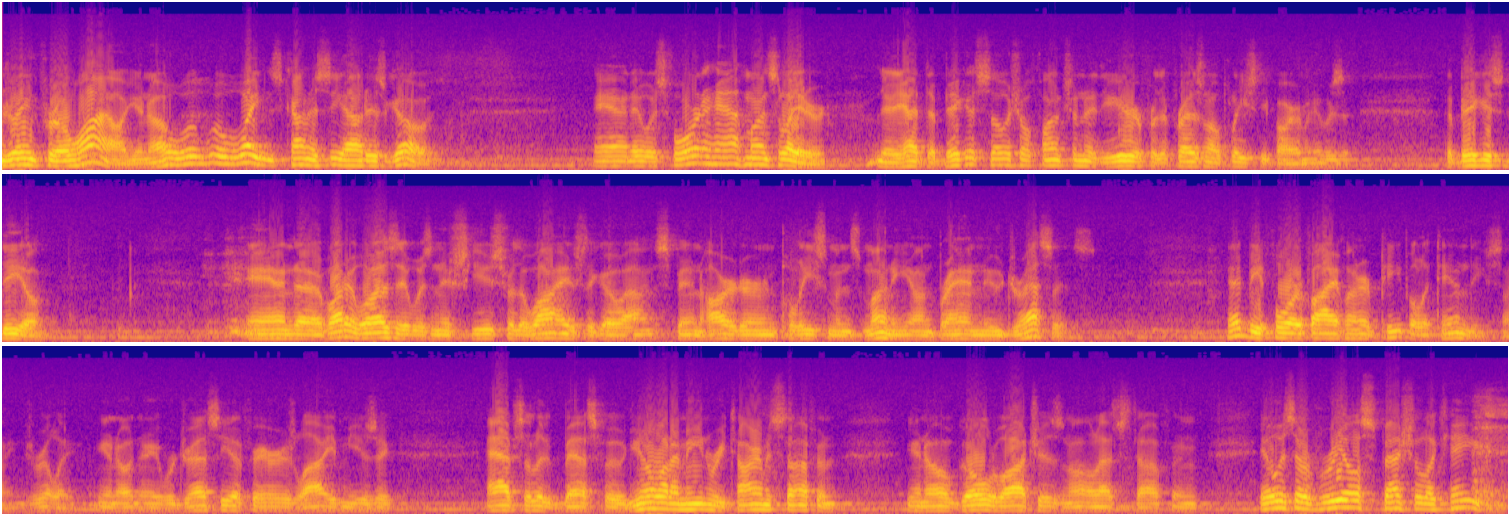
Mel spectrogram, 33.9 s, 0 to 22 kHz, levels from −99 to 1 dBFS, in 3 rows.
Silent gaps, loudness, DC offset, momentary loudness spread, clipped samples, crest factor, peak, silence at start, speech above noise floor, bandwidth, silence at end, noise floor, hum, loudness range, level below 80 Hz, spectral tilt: none; -12 LUFS; 0.5%; 20 LU; 0.6%; 12 dB; 0 dBFS; 0 s; 21 dB; 12.5 kHz; 0 s; -32 dBFS; none; 4 LU; -44 dBFS; -8 dB/octave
